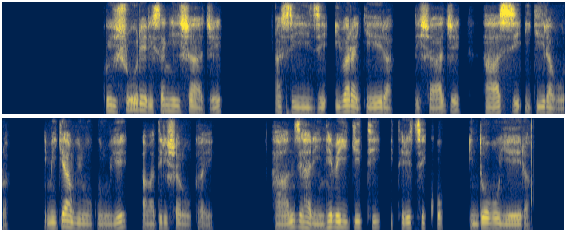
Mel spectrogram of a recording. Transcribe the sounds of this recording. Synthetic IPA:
kwiːʃuɾe̞ɾisaŋ̥ijiʃaːd͡ʒe | ha̰size̞iβaɾaɟe̞ːɾa | ɾiʃaːd͡ʒe̞ | haːsiʔiɟiɾaβuɾa | ḭmiɾɟaːŋɡwiɾuːɡuɾuje̞ | a̰madiɾiʃaɾuːɡa̰jḛ | haːnze̞ɦaɾiːn̥e̞βe̞jiɡitʰiːtʰe̞ɾe̞t͡se̞kʰo̞ | indo̞βo̞je̞ːɾa

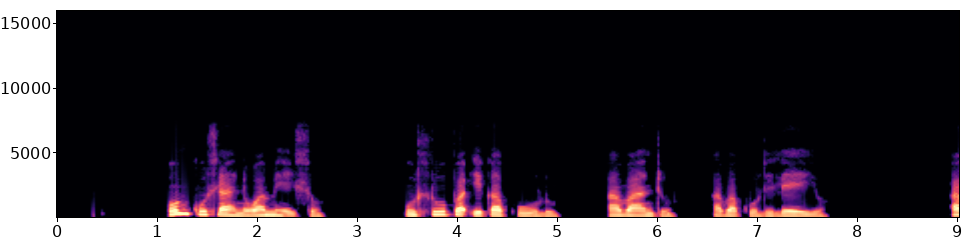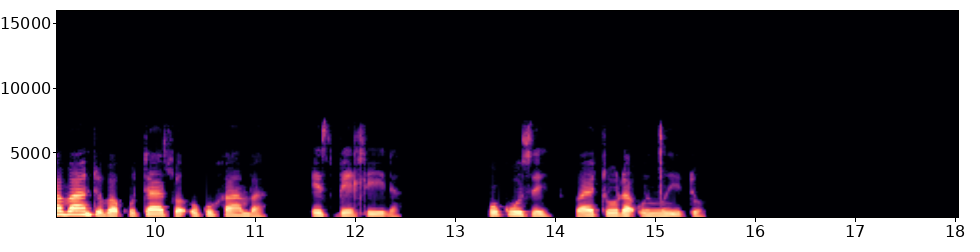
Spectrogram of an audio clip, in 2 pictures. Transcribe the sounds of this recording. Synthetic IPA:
um̩kʰuɬanɛwamɛɬɔ | uɬupʰaʔiɣakʰulu | aβantʼu | aβakʰulilɛːjɔ | aβantʼuβakʰutʰazwaʔuɣuhambʱa | esibʱɛɮɛːla | uɣuzɛ | βajatʰɔlaʔuŋ͡ǀʱɛːd̥ʱɔ

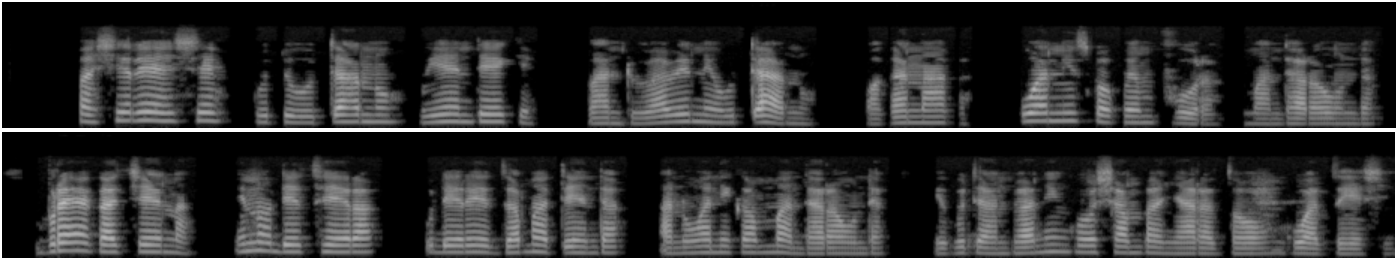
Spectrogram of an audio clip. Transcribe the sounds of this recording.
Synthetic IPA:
paʃiɾe̞ʃe̞kutiɦutano̞ɦue̞nde̞ke̞ | ʋantʰuʋaʋe̞ne̞utano̞ | ɦwakanaka | kuwaniswakwe̞ɱvuɾʔamumandaɾauːnda | ɱvuɾajakat͡ʃe̞na | ino̞ɗe̞t͡se̞ɾa | kuɗe̞ɾe̞d͡zamate̞ndaː | no̞wanikamumandaɾaunda | je̞kutiantʰuane̞ŋɡeoʃambaɲaɾad͡zawo̞ŋɡuwad͡ze̞ːʃe̞

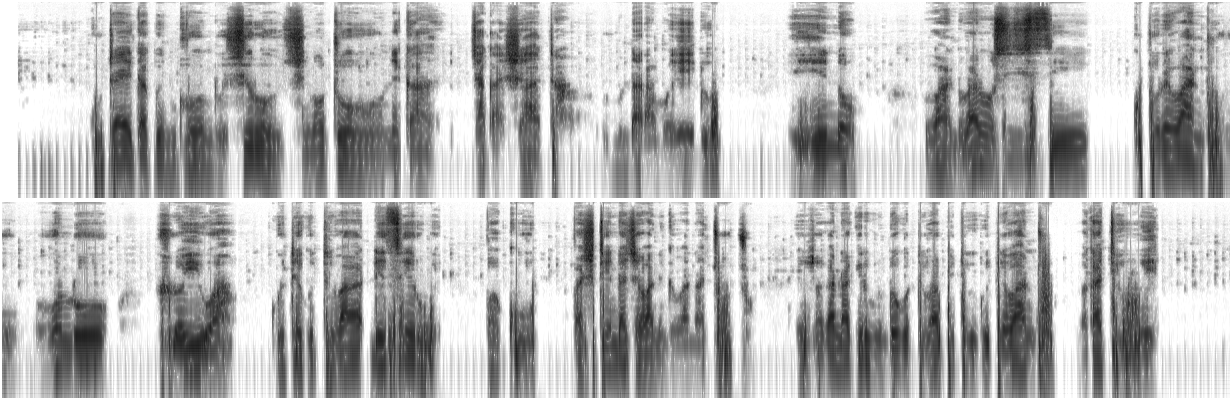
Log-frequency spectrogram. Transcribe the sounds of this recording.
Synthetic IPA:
kutaekakwe̞ndo̞ndot͡ʃiɾo̞t͡ʃino̞to̞ne̞ka | t͡ʃaka̰ʃatḁ | munda̰ɾa̰moje̞ɗu | ɦino̞ | ʋantʰuʋano̞sise | kutoɾeʋantʰu | ʋondo | ɬo̞iwa | kuitakutiʋaɗe̞t͡se̞rwe̞̰ | paku | pat͡ʃi̥te̞ndat͡ʃaʋane̞ŋɡe̞ʋanat͡ʃo̰t͡ʃo | eʐakanakirikundokutiʋape̞tekekuite̞ʋantʰu | ʋakatiɦwe

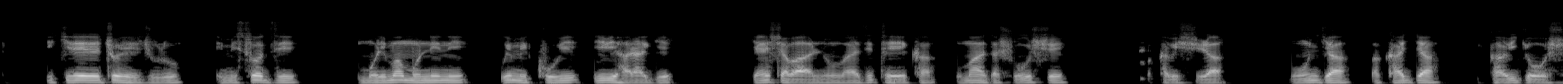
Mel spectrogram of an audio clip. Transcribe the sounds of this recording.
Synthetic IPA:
ikʰiɾe̞ːɾe̞t͡ʃo̞he̞ːd͡ʒuɾu | imiso̞zi | umuɾimaumunini | wʔimikʰuβijiβiɦaɾaɡe̞ | ke̞ːnʃaβaːn̥huβaɾazitʰe̞ːkʰamumaːzaʃuːʃe̞ | βakʰaβiʃiɾa | muːɲɟa | βakʰaɟa | βikaβaβiɟo̞ːʃḁ

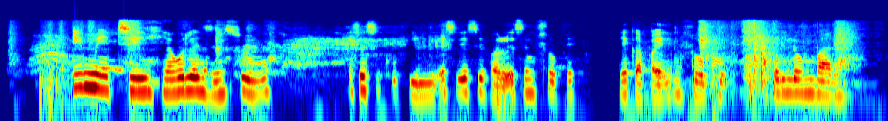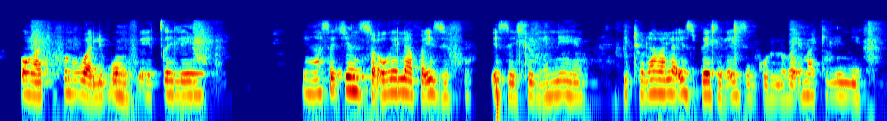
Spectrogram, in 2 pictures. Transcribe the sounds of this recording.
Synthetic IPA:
imitʰijaɣulend͡zʱint͡sʼuɣu | ɛsesiɡ̥ʱuɡ̥ʱwiniesijesivalɔ̰esim̩ɬɔpʰɛ | jɛɡ̥ʱab̥ʱajɛim̩ɬɔpʰɛelilom̩βala | uŋatʰiufunuɣuβaliβoɱvuɛǀɛleːni | iŋasɛt͡ʃʼend͡zʱiswauɣɛlapʰaizifu | ɛzeɬuɣɛnɛjɔ | itʰɔlaɣalaʔizib̥ʱɛɮɛlaiziŋkʼulunɔβaɛmakʼiliniːka

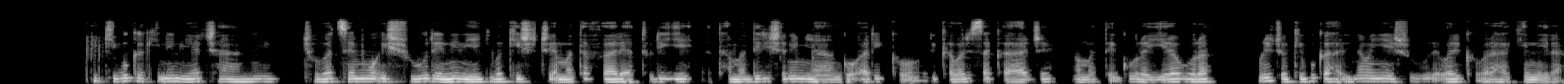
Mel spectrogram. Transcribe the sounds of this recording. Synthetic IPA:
ikʰiβuɡakʰininijat͡ʃaːne̞ | t͡ʃuβat͡se̞mŋo̞ʔiʃuːɾe̞ninijaɟuβakiʃi̥t͡ʃḛa̰matafaɾeatʰuɾije̞atʰaːmadiɾiʃanimɲaːŋɡo̞aɾikʰo̞̰ɾikʰaβaɾisakʰaːd͡ʒe̞ | amatʰe̞̰ɡuɾajiɾaβuɾa | muɾiːt͡ʃo̞k̬iβuɡaɦa̰ɾḭnaβaɲe̞ʃuɾe̞̰βa̰ɾikʰo̞βa̰ɾaɦakʰiniɾa̰

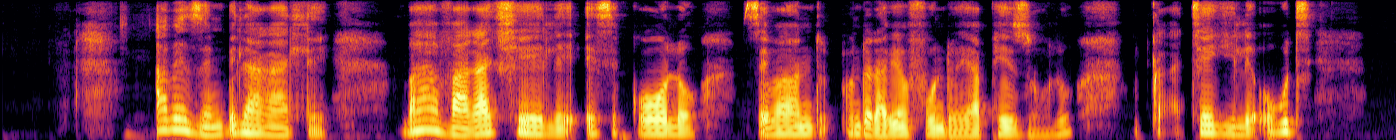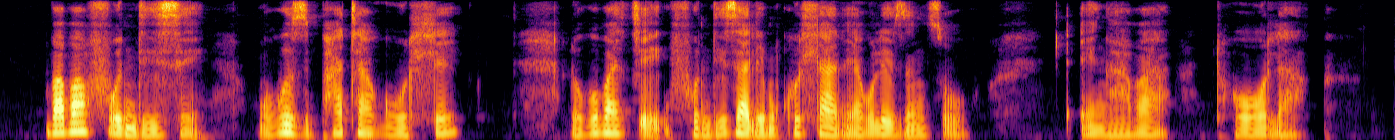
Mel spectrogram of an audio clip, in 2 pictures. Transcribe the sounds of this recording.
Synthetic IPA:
aβɛzempʼilaɣaɬɛ̰ | βavaɣat͡ʃʼɛlɛ̰ʔisiɣɔlɔsɛantʼwanaβeɱfundʱɔjapʰezuluɣuǃa̰ɣa̰tʰeɣilɛ̰ʔṵɣutʰi̥ | βaβafundʱisɛ̰ | ŋo̰ɣuzipʰatʰaɣuɬɛ | loɣuβat͡ʃʼɛ̰fundʱisalʔemikʰuɬanɛ̰ja̰ɣṵlɛzint͡sʼṵɣu | ɛŋaβa | tʰɔːla̰

